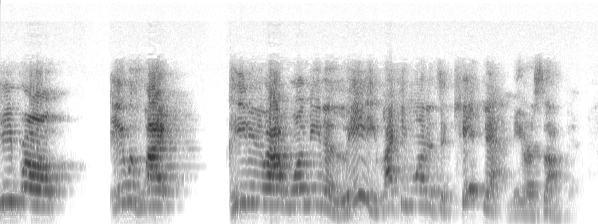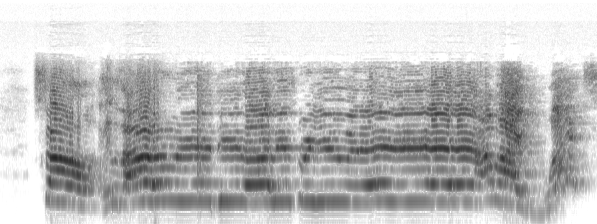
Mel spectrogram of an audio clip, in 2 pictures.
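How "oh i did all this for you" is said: put-on crying, higher. Speaker retelling what a man said to her, imitating him crying. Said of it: "why are you crying?".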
